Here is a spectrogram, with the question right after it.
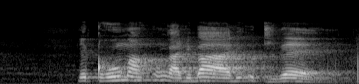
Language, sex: Xhosa, male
